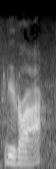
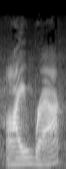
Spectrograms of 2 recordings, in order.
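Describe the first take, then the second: First: The first syllable has a short 'i' sound. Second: The first syllable sounds like 'eye'. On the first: The speaker calls it right. "but it's Iraq" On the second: The speaker calls it wrong. "like you say iPhone"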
